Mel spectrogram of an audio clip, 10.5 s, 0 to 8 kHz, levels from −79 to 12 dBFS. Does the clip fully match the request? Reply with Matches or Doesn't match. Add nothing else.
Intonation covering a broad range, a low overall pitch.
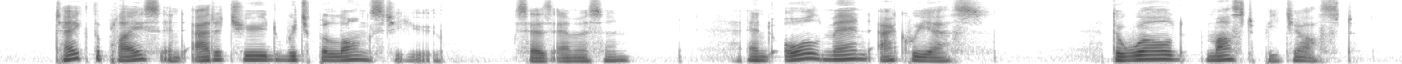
Doesn't match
